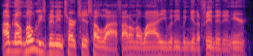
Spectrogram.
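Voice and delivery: normal talking voice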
